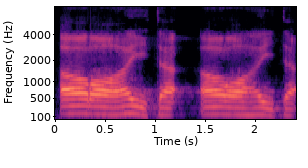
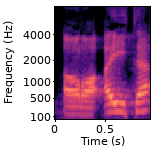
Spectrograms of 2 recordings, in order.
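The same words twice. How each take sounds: First: أرأيت long and slow, second hamza softened to a glide; تسهيل الهمزة. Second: Said in the usual way. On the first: Shown as a demonstration. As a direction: ease the second hamza of أرأيت, no hard stop. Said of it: "في رواية الإمام قالون نقول ماذا". (أرأيت بهمزة ثانية مسهلة) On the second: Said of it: "يعني بدل من أرأيت".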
